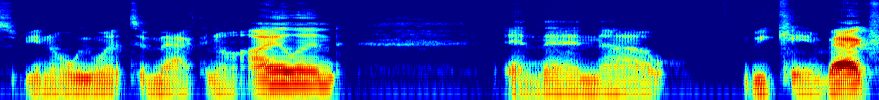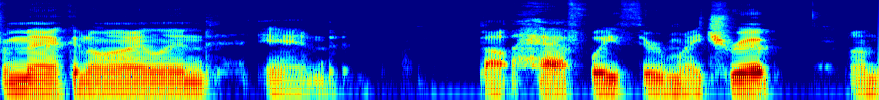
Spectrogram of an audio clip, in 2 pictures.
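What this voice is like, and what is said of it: Weak, strained voice. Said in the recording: “as you can tell, my voice is still a little not there... random fits of coughing”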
